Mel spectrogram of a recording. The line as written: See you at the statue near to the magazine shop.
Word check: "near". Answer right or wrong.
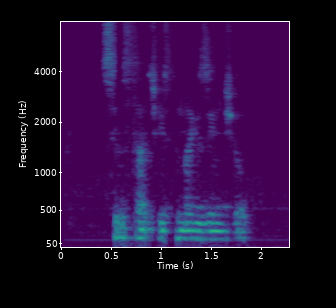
wrong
